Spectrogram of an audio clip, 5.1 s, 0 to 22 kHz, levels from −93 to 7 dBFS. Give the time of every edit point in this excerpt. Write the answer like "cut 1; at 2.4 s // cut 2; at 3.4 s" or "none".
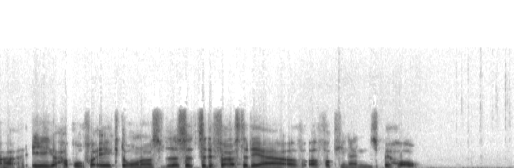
cut 1; at 1.9 s // cut 2; at 3.3 s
